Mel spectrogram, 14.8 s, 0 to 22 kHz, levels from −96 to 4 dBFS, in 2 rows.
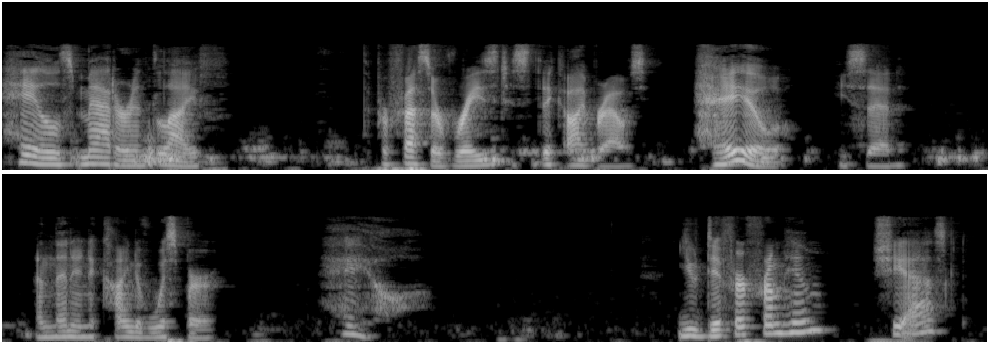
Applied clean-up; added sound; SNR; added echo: classical method Wiener filter.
